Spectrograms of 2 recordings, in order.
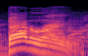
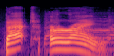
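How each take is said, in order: First: Batarang said as one word, falling at the end; joined-up model pronunciation. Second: Bat, er, rang broken into beats, falling on rang; syllable-by-syllable model. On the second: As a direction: teach Bat, er, rang one piece at a time. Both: Shown as a demonstration. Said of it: "Say it like I say it".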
